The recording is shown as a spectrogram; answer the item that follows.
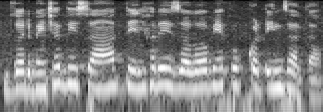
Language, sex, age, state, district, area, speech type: Goan Konkani, female, 18-30, Goa, Quepem, rural, spontaneous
